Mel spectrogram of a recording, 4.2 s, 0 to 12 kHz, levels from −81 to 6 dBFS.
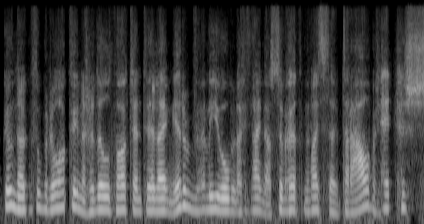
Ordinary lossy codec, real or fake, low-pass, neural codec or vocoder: Opus, 64 kbps; fake; 10.8 kHz; codec, 16 kHz in and 24 kHz out, 0.6 kbps, FocalCodec, streaming, 2048 codes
